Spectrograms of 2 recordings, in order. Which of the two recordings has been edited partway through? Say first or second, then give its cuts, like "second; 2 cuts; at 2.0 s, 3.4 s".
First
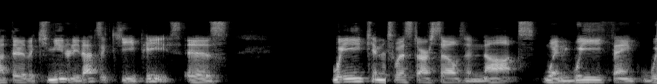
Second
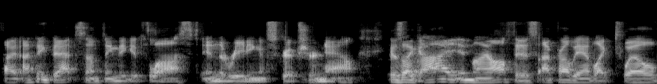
first; 1 cut; at 3.8 s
